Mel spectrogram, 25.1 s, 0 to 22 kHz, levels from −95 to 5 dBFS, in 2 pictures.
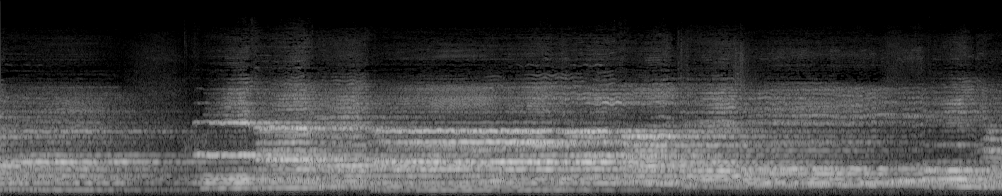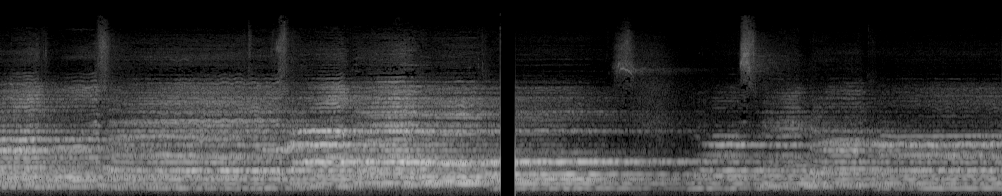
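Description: At 18.78 s a playback stall drops the sound to silence for 189 ms, until 18.97 s, likely the player running short of buffered data.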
